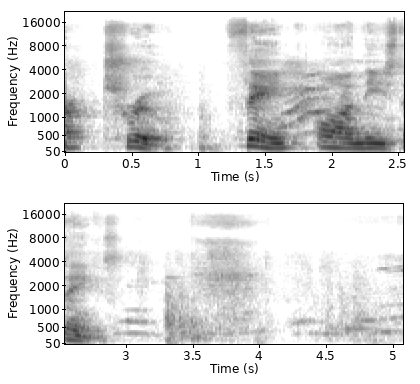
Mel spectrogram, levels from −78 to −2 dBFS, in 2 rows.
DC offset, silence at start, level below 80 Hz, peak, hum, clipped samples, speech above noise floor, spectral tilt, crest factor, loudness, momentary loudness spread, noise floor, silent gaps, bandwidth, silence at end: under 0.1%; 0 s; -70 dBFS; -6 dBFS; none; under 0.1%; 32 dB; -5.5 dB/octave; 22 dB; -24 LUFS; 22 LU; -55 dBFS; none; 18 kHz; 0 s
